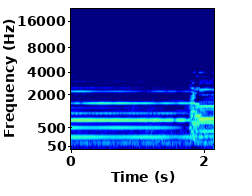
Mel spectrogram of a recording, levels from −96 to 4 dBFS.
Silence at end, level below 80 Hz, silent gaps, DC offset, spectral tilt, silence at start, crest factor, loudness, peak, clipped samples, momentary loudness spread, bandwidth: 0 s; -88 dBFS; none; under 0.1%; -3.5 dB/octave; 0 s; 14 dB; -48 LUFS; -34 dBFS; under 0.1%; 5 LU; 4.2 kHz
